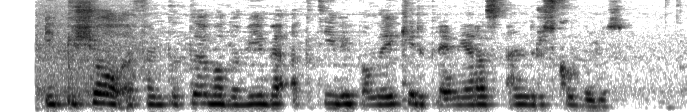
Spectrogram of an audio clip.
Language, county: Lithuanian, Vilnius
